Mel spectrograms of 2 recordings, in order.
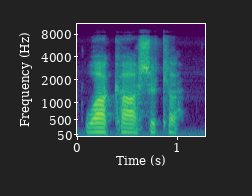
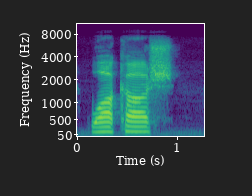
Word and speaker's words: Wakashutla: Wakashutla. This word has many different pronunciations depending on dialect, so you will want to learn for your dialect and from your elders, which pronunciation is used where you are.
